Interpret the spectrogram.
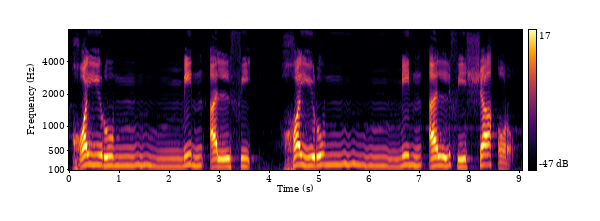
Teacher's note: تنوین کے بعد میم آیا، اس جگہ پہ ادغام مع الغنہ ہوگا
